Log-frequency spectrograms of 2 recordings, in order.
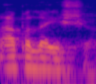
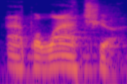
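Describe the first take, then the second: First: Appalachia with a long a, lay-shuh; the outsiders' Appalachia, lay-shuh; wrong Appalachia. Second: Appalachia with a short a, latch. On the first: Preacher mocking outsiders, Appalachia with long lay-shuh. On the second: Preacher correcting the congregation's pronunciation, Appalachia said æ-latch-uh. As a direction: Appalachia said as in the Mountain South, æ-latch-uh. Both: Shown as a demonstration. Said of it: "not Appalachia".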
